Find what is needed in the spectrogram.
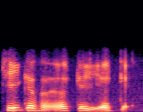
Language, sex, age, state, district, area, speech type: Punjabi, male, 30-45, Punjab, Bathinda, urban, conversation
